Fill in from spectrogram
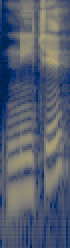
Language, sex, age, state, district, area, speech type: Urdu, male, 30-45, Uttar Pradesh, Gautam Buddha Nagar, rural, read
